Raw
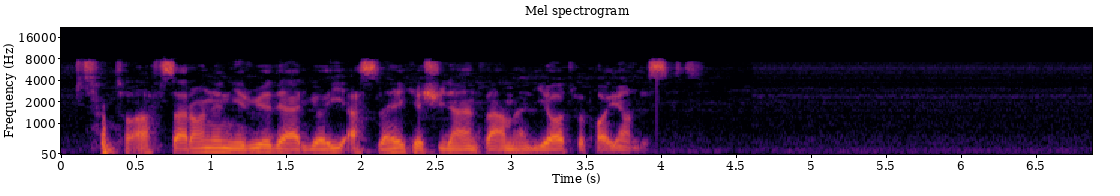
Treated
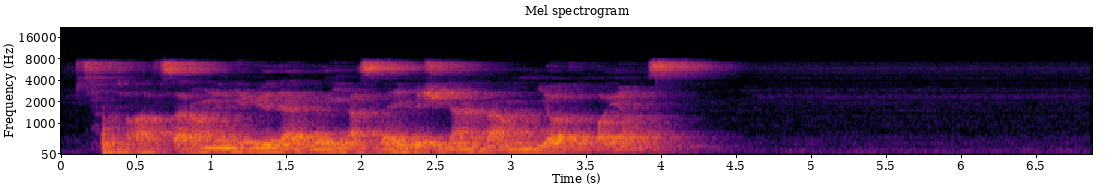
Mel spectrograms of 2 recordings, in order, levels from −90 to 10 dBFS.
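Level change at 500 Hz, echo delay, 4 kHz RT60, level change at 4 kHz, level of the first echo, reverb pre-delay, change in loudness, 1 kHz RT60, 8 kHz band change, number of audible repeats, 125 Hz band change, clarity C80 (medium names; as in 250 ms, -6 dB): +5.0 dB, 159 ms, 0.75 s, +4.0 dB, -12.0 dB, 18 ms, +5.0 dB, 0.80 s, no reading, 1, +5.5 dB, 4.0 dB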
